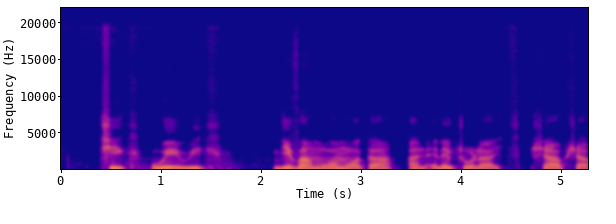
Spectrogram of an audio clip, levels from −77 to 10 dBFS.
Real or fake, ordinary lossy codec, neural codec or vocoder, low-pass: fake; none; autoencoder, 48 kHz, 32 numbers a frame, DAC-VAE, trained on Japanese speech; 19.8 kHz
